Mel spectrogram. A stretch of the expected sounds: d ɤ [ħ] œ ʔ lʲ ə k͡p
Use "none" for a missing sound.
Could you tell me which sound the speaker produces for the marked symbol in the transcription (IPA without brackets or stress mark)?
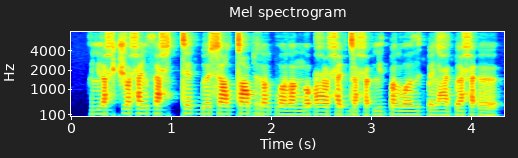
ħ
